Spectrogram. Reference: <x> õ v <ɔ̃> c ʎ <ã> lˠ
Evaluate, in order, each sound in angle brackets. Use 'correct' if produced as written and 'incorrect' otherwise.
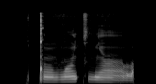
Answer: incorrect, correct, correct

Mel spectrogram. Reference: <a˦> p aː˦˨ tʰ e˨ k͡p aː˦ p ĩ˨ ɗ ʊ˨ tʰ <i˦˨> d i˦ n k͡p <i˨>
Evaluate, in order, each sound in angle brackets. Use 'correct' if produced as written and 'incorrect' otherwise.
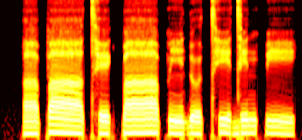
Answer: incorrect, correct, incorrect

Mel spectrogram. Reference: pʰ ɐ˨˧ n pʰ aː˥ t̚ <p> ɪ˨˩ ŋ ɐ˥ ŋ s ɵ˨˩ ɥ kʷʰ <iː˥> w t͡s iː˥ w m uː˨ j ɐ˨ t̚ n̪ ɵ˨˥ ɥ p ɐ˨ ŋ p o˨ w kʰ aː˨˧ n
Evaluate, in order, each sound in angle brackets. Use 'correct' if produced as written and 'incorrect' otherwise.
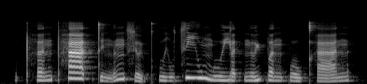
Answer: incorrect, incorrect

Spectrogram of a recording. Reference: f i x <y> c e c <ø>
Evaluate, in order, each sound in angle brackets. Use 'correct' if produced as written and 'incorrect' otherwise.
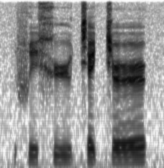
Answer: correct, correct

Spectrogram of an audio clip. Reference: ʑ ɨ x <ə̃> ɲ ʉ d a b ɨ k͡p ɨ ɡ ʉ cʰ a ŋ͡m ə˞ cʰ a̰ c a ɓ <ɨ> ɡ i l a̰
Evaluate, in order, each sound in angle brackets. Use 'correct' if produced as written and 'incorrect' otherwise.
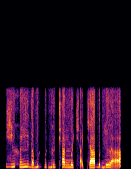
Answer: correct, incorrect

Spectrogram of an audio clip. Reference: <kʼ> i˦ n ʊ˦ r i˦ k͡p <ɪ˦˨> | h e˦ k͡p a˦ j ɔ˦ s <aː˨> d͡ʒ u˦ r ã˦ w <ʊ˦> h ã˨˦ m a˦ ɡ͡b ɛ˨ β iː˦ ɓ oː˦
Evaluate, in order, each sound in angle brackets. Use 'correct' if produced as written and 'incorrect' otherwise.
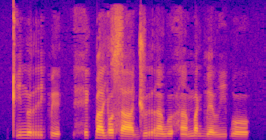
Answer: correct, incorrect, correct, correct

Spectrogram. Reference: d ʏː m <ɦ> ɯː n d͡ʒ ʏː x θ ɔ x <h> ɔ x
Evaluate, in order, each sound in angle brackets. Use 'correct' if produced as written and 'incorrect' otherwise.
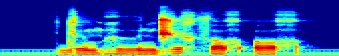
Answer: correct, incorrect

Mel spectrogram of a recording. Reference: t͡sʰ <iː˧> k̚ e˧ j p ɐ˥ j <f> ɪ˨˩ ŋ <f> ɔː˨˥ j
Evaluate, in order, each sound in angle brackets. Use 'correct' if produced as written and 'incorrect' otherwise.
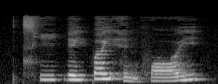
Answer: correct, incorrect, correct

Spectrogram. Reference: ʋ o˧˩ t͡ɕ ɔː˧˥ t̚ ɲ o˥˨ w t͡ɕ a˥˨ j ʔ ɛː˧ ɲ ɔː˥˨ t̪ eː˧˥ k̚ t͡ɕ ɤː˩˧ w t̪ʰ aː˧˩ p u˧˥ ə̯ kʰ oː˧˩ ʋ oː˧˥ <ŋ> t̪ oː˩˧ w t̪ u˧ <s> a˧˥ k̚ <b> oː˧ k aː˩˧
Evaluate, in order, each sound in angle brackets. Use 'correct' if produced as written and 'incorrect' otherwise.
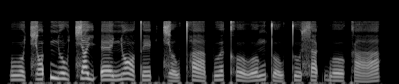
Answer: correct, correct, correct

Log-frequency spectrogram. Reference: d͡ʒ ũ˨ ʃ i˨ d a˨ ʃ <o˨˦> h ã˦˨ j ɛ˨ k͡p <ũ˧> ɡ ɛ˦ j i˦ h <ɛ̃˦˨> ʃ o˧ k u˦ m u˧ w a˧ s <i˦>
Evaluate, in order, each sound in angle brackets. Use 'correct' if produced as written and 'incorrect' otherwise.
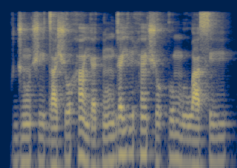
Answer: correct, incorrect, incorrect, correct

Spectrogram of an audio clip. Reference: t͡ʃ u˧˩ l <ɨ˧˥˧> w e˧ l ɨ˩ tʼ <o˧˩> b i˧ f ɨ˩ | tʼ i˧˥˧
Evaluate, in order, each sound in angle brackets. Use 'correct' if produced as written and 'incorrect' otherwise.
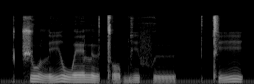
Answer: incorrect, incorrect

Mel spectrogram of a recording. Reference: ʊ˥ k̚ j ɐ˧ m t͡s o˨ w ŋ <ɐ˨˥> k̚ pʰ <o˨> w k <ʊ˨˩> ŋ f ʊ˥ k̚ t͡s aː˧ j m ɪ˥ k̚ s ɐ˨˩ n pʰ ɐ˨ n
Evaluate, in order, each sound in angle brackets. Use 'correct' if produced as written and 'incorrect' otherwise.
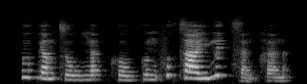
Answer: correct, correct, incorrect

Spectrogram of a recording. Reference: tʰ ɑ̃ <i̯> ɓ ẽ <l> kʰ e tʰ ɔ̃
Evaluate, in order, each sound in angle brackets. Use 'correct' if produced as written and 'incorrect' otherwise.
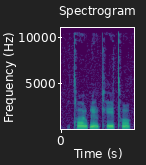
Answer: incorrect, correct

